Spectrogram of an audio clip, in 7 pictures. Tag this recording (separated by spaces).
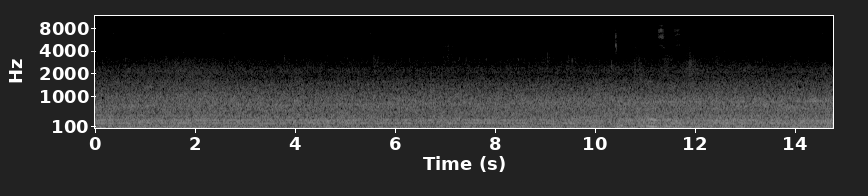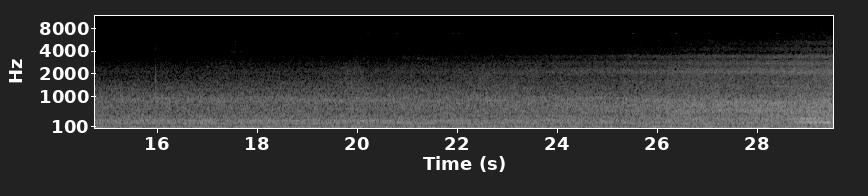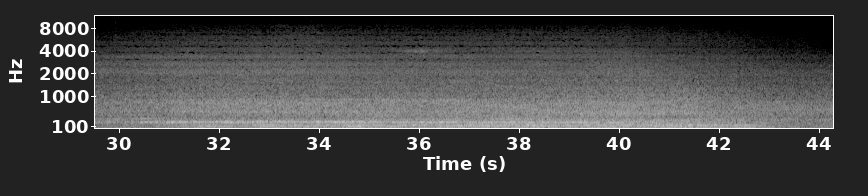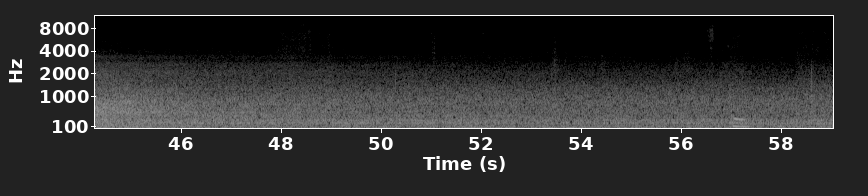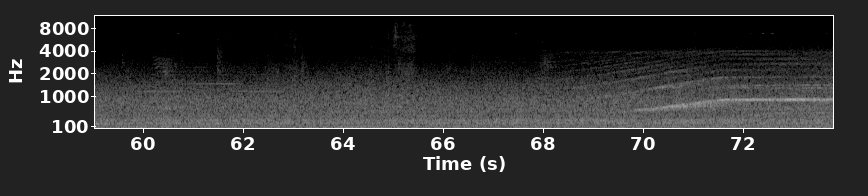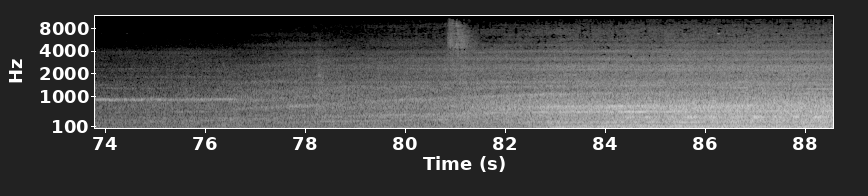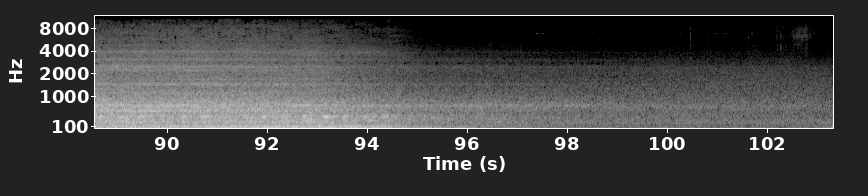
Berlin bridge rail rail-road rail-way railway rumble rumbling S-Bahn train trains vibrations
